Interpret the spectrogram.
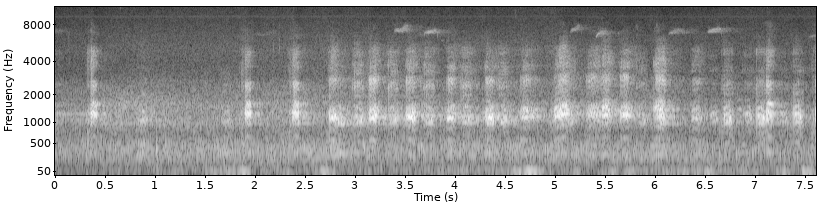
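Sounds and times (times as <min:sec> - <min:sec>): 
flock of ravens croaking and calling at a winter roost: 0:00.0 - 0:07.6.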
